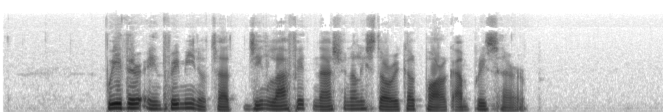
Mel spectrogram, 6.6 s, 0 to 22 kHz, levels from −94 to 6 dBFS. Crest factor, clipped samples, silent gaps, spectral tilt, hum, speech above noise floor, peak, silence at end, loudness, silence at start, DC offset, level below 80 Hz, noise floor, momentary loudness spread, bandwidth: 16 dB; under 0.1%; none; -8 dB/octave; none; 49 dB; 0 dBFS; 1.4 s; -15 LUFS; 1.05 s; under 0.1%; -50 dBFS; -63 dBFS; 10 LU; 11.5 kHz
